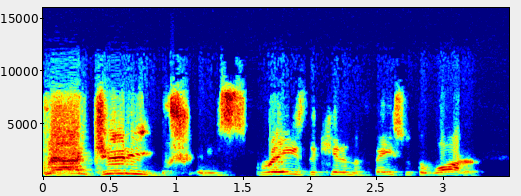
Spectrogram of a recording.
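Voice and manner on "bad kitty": shrill, loud, high screamed scolding. Recalling a teacher spraying a student with water, imitating him screaming. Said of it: "he screams".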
